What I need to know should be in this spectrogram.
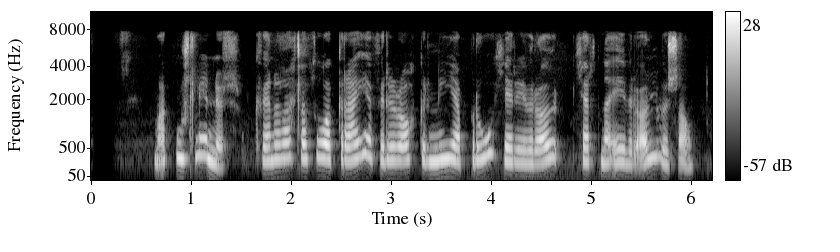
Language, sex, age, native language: Icelandic, female, 40-49, Icelandic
